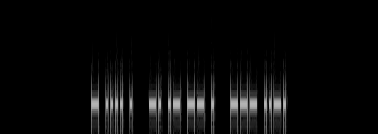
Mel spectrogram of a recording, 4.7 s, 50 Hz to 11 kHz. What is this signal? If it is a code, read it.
Morse code, heard as a keyed tone, about 38 wpm, 700 Hz. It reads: THE NAME OF
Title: Sets of 3 Words 40wpm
